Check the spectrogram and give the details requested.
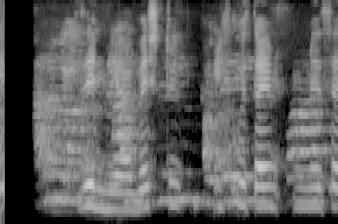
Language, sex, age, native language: Icelandic, male, 9, Icelandic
